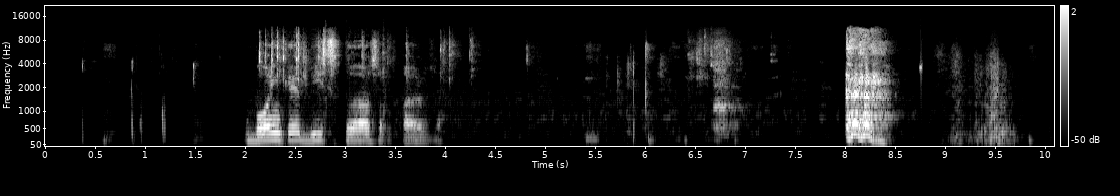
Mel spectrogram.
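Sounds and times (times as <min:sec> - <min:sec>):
faint scattered clicks: 0:00.4 - 0:05.0.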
